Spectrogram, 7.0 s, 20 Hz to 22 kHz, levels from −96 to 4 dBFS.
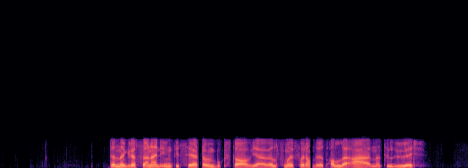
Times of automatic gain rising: none

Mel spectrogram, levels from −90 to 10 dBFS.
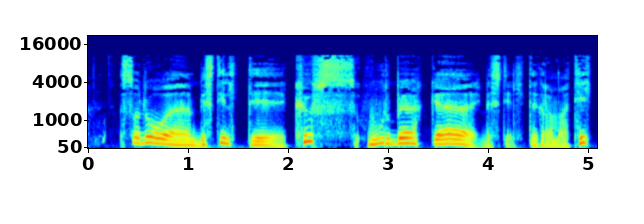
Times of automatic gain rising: none

